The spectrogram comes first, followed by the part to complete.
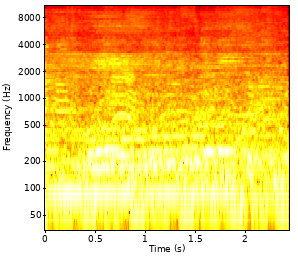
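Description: Live music played loud through a hall sound system: a steady deep bass note under a singing voice.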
